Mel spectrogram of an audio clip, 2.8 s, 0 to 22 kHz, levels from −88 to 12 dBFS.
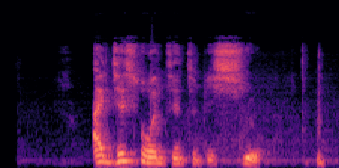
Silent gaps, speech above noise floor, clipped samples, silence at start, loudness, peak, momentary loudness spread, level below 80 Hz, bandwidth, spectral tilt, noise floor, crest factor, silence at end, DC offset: none; 45 dB; under 0.1%; 0.8 s; -16 LUFS; 0 dBFS; 12 LU; -50 dBFS; 8.6 kHz; -5 dB/octave; -60 dBFS; 16 dB; 0.1 s; under 0.1%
